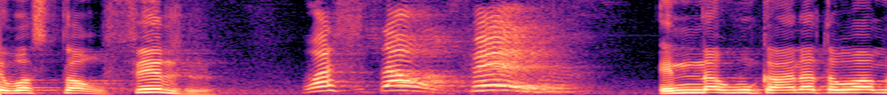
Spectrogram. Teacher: اور جب وقف کریں گے واستغفر انہ کان توابا, نون مشدد ہونے کی وجہ سے ایک الف کا غنہ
